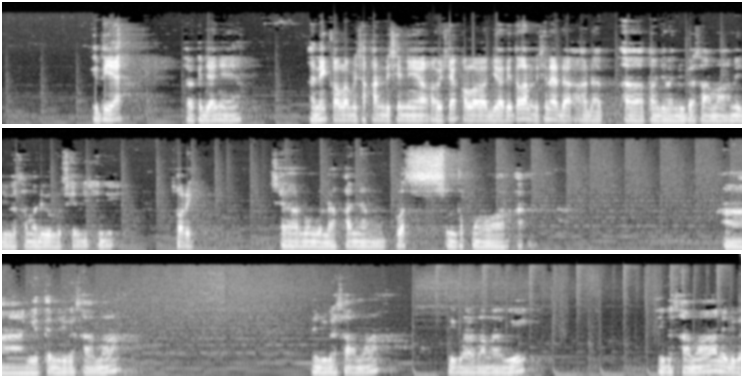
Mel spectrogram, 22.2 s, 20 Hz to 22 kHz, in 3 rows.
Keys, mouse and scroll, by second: 0.9 scroll down 1, 1.4 middle click, 1.4-1.8 scroll down 1, 2.9 scroll up 1, 3.9 scroll down 1, 4.4-5.4 scroll down 1, 6.4 click, 9.2-9.8 drag, 11.3 click, 12.3 click, 14.1 middle click, 15.4 click, 17.6 click, 18.8 click, 19.8-21.4 drag, 21.7 click.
